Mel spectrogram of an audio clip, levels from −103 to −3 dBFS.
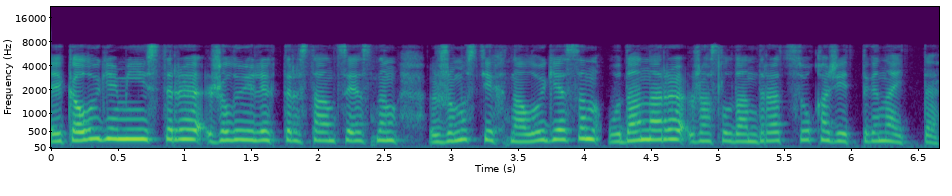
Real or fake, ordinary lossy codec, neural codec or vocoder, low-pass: real; AAC, 64 kbps; none; 7.2 kHz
